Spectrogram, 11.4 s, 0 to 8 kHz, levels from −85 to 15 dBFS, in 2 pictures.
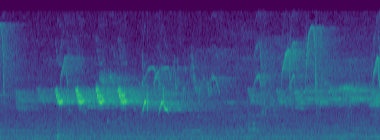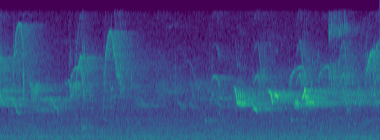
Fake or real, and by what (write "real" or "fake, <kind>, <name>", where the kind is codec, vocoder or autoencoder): real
